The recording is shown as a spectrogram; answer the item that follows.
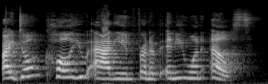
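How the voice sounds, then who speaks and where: Woman as ten-year-old boy, high bright voice, stubborn, protesting, upset, audiobook character. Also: expressive, a little slow, full character voice. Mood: tearful, pleading. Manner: protesting, pestering, emotional.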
